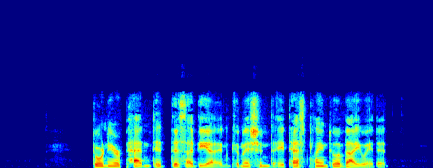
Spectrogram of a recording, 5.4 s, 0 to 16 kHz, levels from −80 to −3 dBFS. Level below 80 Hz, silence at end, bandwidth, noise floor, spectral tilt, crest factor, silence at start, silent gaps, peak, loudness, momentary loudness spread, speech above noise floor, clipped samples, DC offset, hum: -66 dBFS; 0.6 s; 7.6 kHz; -76 dBFS; -3.5 dB/octave; 20 dB; 1.15 s; none; -4 dBFS; -23 LUFS; 7 LU; 53 dB; under 0.1%; under 0.1%; none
